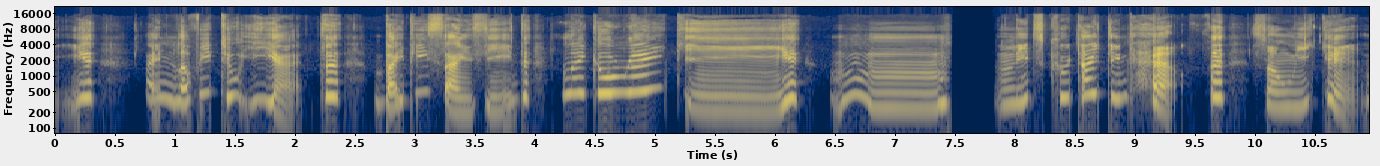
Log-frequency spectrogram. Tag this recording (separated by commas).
Speech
